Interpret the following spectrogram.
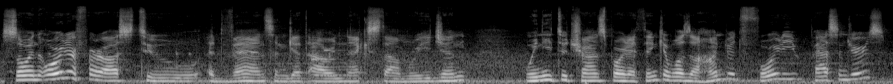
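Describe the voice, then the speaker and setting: A man giving casual gameplay commentary, excitable and chatty with the characters in his game. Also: a little high, slight background noise. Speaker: gaming YouTuber.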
